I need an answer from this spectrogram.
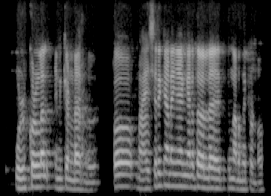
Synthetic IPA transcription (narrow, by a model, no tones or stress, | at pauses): uɭkoɭːɐle̞nik̬ʲːuɳɖaːjiɾunːɐðɨipːoːmɐjɕɐɾik̬ʲːaːɳeŋɡilɐŋːɐneɐt̪ːeʋɐlːeðnɐɽɐnːiʈːuɳɖu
